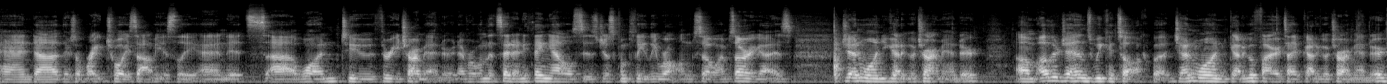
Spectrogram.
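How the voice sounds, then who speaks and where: A man with a medium-pitched voice talks at a fairly quick pace in a monotone, flat intonation. There is noticeable background noise. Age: 30s. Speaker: YouTuber and stage actor. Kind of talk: casual vlog monologue. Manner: many fillers and hesitations; loud.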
